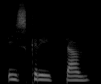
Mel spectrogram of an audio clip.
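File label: "iscrita", Sardinian, female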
